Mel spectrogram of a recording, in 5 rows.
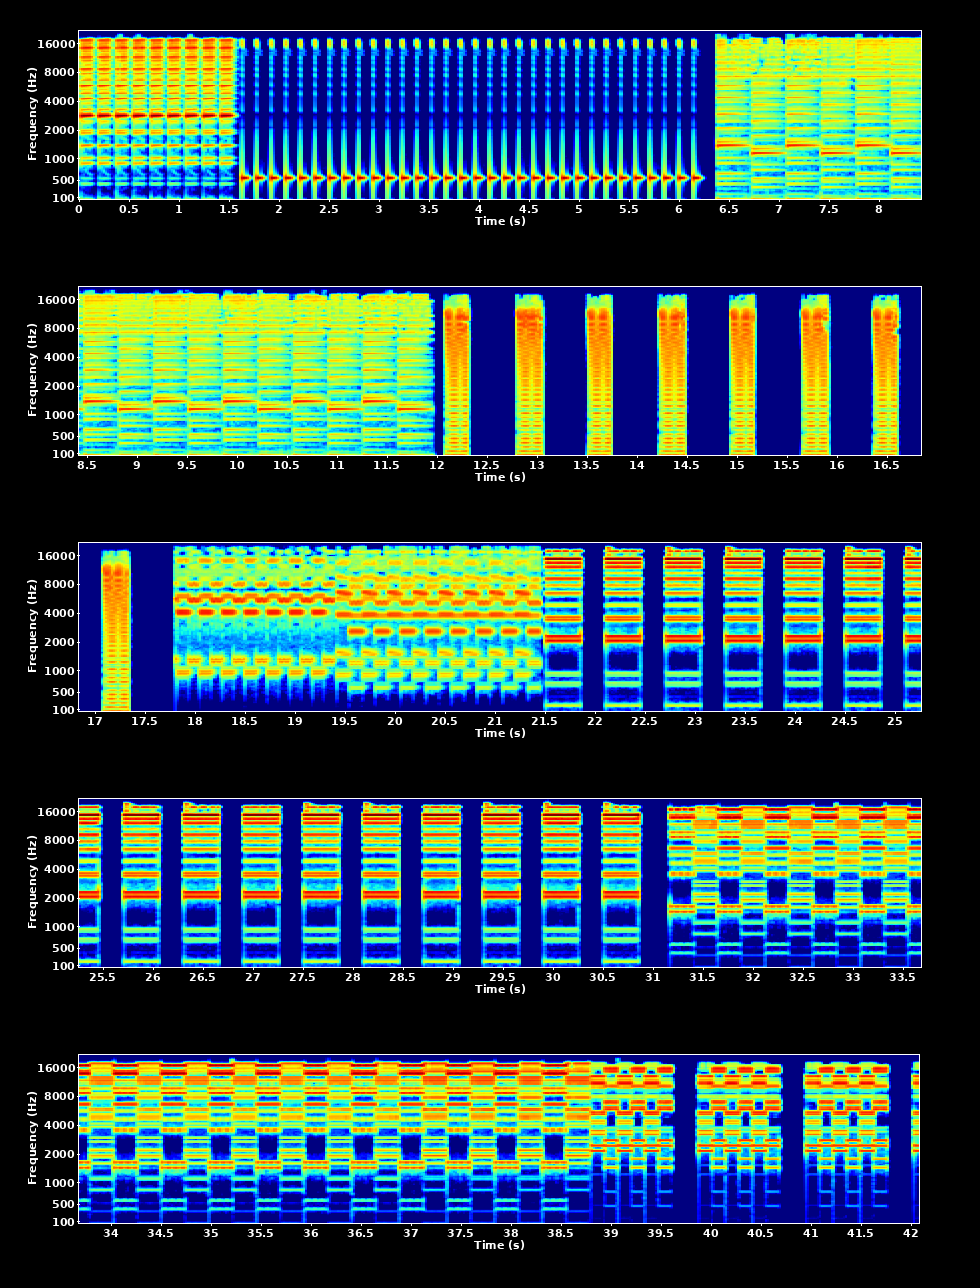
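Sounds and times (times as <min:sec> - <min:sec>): rapid beeping alarm: 0:00.0 - 0:12.0, 0:19.4 - 0:21.5, 0:31.2 - 0:39.6
fast-warbling alarm tone: 0:17.8 - 0:21.5.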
